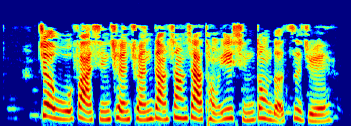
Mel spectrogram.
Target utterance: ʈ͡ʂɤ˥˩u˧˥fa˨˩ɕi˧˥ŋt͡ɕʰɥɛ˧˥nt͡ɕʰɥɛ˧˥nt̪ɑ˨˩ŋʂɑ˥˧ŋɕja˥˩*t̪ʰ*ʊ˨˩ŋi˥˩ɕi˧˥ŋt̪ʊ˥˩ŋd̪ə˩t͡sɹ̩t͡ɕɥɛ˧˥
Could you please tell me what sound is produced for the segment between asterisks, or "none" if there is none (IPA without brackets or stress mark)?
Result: t̪ʰ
